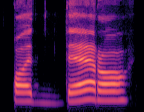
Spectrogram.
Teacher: और फिर दाल के ऊपर शद्द लगी हुई है, अच्छे से इसको अदा करेंगे। और फिर रॉ के ऊपर जबर है तो इसको हैवी करके पढ़ेंगे, और लेकिन इसको खींचेंगे नहीं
